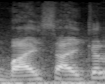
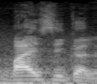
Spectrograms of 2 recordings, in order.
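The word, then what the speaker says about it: bicycle: आप बोल सकते हो इसे बायसाइकिल मत बोलो बाइसिकल है बाइसिकल बाइसिकल ओके तो आई यूज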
